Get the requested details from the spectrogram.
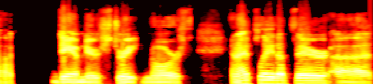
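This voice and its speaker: A man speaks at a fairly slow pace with a Midwestern American accent. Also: dry, close sound with no echo. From Michigan. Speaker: country singer-songwriter. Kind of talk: casual podcast interview answer.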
